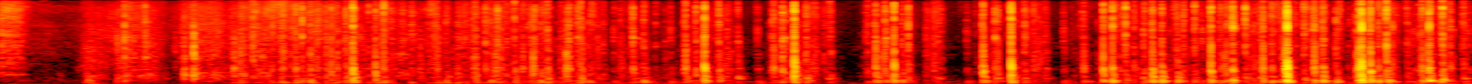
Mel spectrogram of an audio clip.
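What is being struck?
Cardboard shoe box.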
